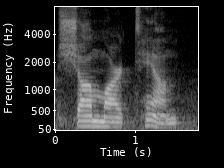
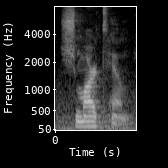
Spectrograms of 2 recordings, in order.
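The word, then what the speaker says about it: shmartem (שמרתם): It's not shamartem, it's shmartem. Notice the shiva under the sheen makes it a short syllable. Shmartem. It's to keep us from accenting anything but the last syllable.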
